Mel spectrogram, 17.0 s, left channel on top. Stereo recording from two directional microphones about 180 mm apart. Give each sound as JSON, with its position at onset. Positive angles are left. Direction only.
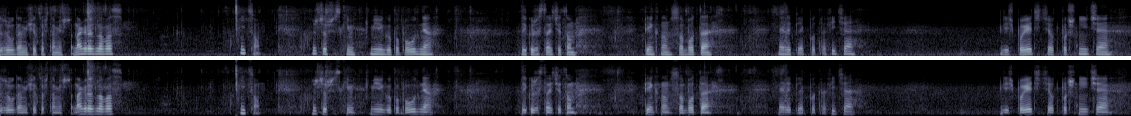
{"t": 0.0, "sound": "speech", "side_deg": 40}
{"t": 3.5, "sound": "a sound", "side_deg": 25}
{"t": 4.6, "sound": "speech", "side_deg": 25}
{"t": 6.2, "sound": "speech", "side_deg": 15}
{"t": 7.8, "sound": "speech", "side_deg": 25}
{"t": 14.9, "sound": "speech", "side_deg": 20}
